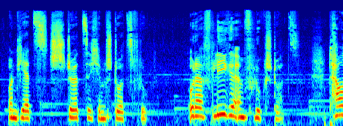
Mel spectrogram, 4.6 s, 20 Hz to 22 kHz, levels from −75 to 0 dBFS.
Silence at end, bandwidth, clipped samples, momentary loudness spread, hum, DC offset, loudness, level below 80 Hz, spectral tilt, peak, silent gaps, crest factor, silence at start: 0 s; 17 kHz; under 0.1%; 18 LU; none; under 0.1%; -15 LUFS; -46 dBFS; -3.5 dB/octave; 0 dBFS; none; 16 dB; 0.1 s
